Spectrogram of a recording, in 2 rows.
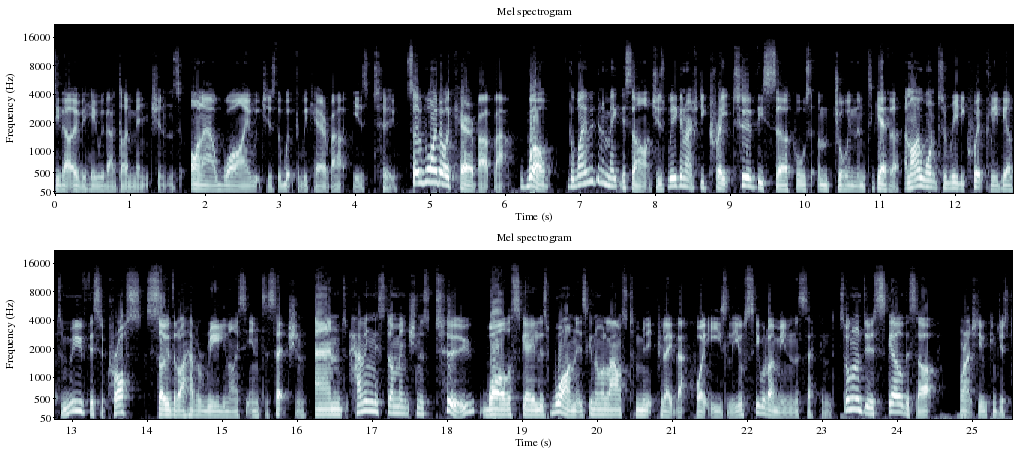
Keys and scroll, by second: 4.7 ctrl+a, 4.7 ctrl+z, 23.2 s.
